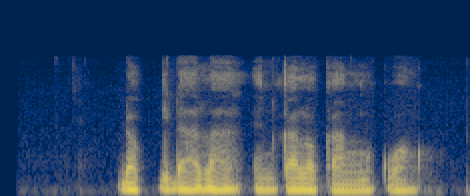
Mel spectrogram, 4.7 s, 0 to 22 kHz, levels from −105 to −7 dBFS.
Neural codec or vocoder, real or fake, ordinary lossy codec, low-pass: none; real; none; none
